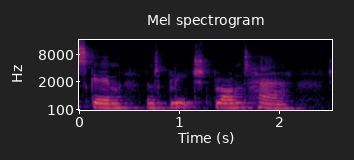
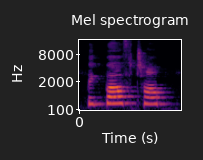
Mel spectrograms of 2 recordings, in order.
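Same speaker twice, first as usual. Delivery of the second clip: much higher and louder, disbelieving; sarcastic disbelief; incredulous; 9 semitones higher, 6 dB louder than usual. A narrator's reading. Charon doubting Grover's story, loud incredulous.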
